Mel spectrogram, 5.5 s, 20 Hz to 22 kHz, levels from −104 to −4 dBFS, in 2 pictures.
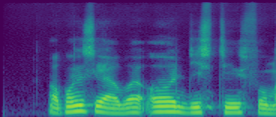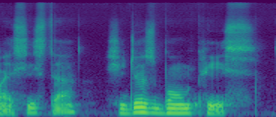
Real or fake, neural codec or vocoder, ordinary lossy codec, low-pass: fake; autoencoder, 48 kHz, 128 numbers a frame, DAC-VAE, trained on Japanese speech; none; none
